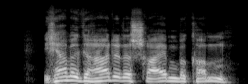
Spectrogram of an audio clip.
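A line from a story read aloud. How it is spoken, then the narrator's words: Called out. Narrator (German): rief einer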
